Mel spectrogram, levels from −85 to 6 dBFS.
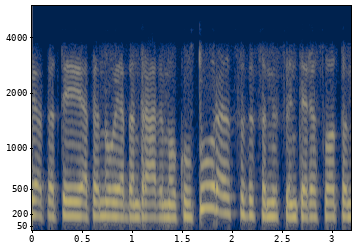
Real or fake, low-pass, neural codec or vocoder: real; 5.4 kHz; none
